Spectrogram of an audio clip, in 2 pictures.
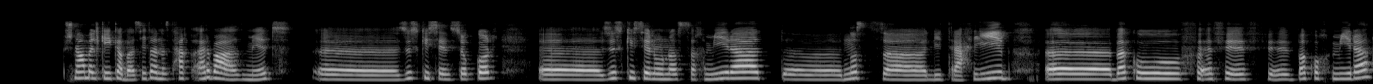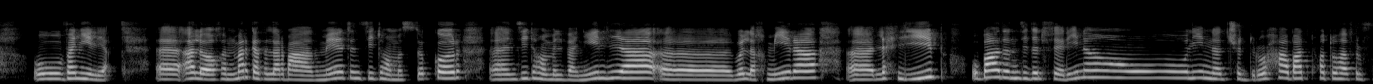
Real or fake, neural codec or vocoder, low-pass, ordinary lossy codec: real; none; none; none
